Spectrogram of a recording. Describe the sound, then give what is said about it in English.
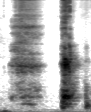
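A single sneeze: a drawn-out breathy intake followed by a sharp, loud burst, with a short softer exhale trailing after. “Wow. Bless you.”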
